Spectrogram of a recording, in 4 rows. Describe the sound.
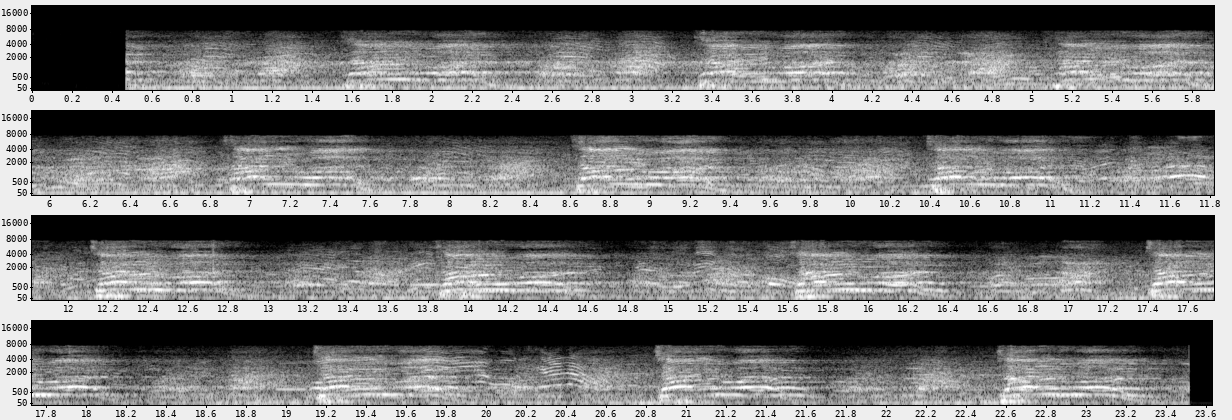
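A crowd of pro-China protesters in New York City in 2019, during Tsai Ing-wen's transit through the U.S., yells and chants "Tsai Ing-wen, get out," voices loud and dense throughout, with rhythmic shouted bursts rising above a steady roar of overlapping shouting.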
